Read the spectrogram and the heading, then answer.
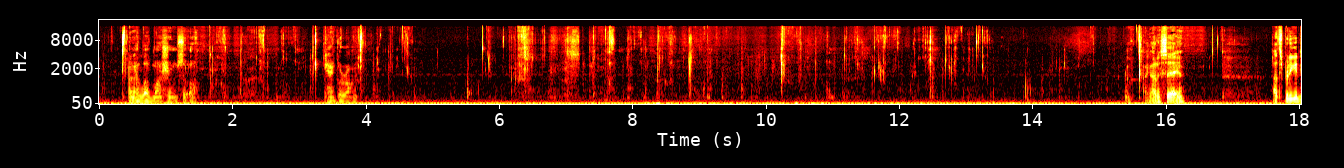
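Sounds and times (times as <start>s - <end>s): steady low hum: 0.0s - 18.0s
wet chewing and mouth clicks: 1.5s - 4.9s, 5.5s - 15.8s.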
